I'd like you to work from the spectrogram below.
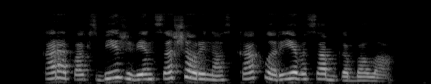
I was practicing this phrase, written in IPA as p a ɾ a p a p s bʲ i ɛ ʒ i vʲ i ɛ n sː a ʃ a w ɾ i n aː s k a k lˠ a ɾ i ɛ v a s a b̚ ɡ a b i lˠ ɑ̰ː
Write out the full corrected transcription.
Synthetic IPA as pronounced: k a ɾ a p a k s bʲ i ɛ ʒ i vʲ i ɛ n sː a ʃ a w ɾ i n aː s k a k lˠ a ɾ i ɛ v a s a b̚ ɡ a b a lˠ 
